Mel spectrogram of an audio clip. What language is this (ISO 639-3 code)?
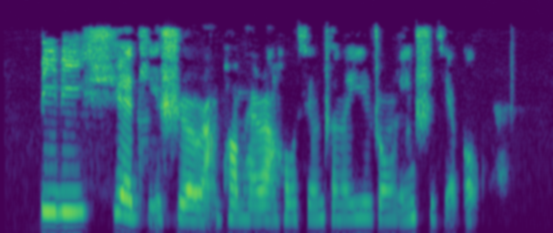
zho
